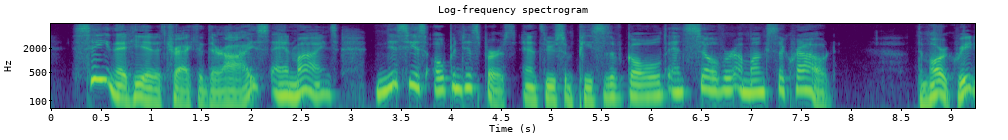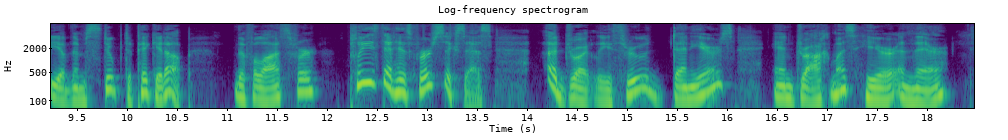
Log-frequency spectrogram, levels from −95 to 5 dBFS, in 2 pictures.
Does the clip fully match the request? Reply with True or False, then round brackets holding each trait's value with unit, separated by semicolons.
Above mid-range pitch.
False (130 Hz)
